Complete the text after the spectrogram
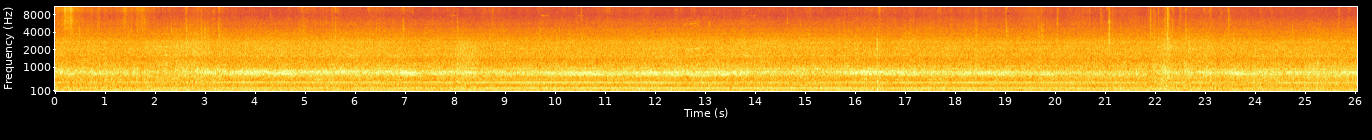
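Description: A train's motor hums with a steady drone.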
